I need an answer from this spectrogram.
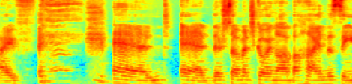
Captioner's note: laughs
